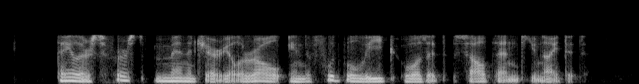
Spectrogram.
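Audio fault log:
No audible faults detected.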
